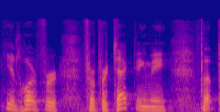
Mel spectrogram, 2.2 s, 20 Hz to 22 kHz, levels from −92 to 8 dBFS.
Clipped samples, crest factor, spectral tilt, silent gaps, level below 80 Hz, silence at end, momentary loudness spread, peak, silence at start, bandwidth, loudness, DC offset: under 0.1%; 22 dB; -7.5 dB/octave; none; -64 dBFS; 0 s; 6 LU; -10 dBFS; 0.05 s; 11 kHz; -31 LUFS; under 0.1%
